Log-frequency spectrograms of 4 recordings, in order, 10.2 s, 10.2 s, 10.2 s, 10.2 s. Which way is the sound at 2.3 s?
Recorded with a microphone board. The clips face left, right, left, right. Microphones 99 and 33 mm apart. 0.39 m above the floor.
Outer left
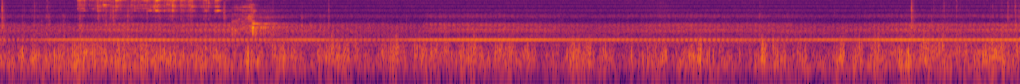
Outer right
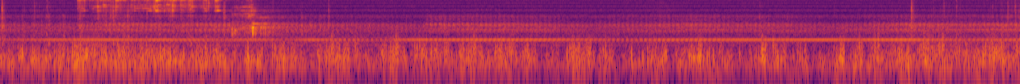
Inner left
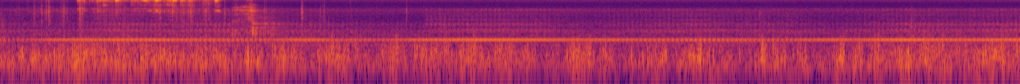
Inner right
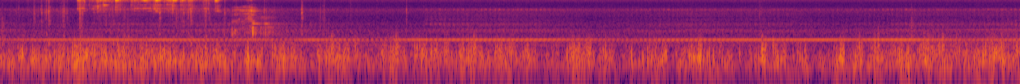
15° right (ahead or behind).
